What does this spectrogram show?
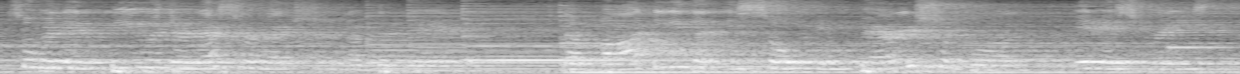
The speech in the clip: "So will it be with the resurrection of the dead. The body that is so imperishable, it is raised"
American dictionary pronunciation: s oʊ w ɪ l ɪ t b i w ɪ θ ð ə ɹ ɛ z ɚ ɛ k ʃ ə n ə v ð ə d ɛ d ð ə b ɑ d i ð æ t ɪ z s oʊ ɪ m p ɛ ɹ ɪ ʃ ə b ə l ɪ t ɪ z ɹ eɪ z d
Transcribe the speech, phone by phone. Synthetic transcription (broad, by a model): s oʊ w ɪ n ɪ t b i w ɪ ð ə ɹ ɛ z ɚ ɛ k ʃ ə n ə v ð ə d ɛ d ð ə b ɑ d i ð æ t ɪ z s oʊ ɪ m p ɛ ɹ ɪ ʃ ə b ə l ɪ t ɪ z ɹ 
